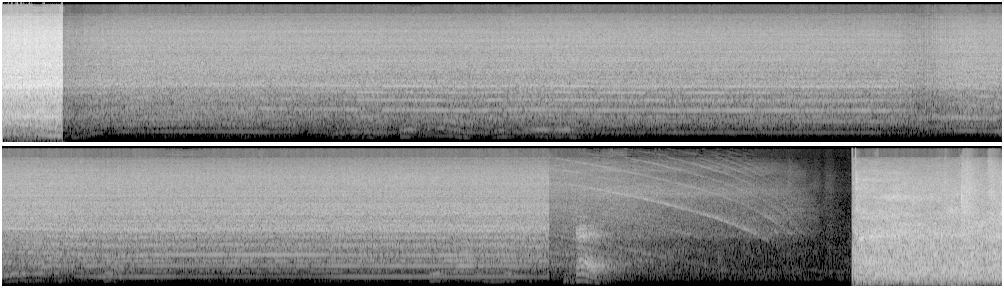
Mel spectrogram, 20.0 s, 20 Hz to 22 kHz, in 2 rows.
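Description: A 12-inch drill bores at an angle into concrete for crack repair, a steady sustained whine with a low hum running for about fifteen seconds before it winds down and stops.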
